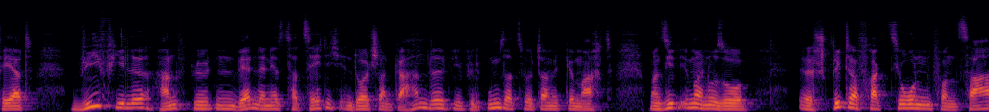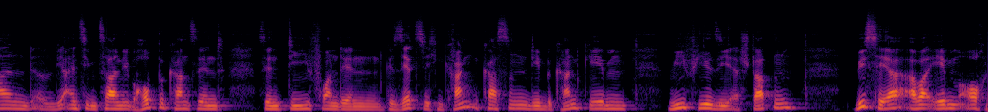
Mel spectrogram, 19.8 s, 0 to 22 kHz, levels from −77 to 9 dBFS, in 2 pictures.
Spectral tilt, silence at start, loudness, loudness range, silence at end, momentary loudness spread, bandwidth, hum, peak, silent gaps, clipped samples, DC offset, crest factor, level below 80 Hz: -7.5 dB/octave; 0 s; -27 LUFS; 3 LU; 0 s; 9 LU; 12.5 kHz; none; -8 dBFS; none; under 0.1%; under 0.1%; 18 dB; -66 dBFS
